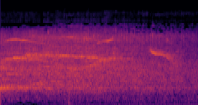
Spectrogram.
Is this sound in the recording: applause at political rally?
yes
